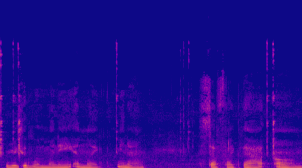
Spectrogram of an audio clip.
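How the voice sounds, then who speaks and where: Soft-spoken, a woman talks at a moderate pace and medium pitch in a monotone, flat delivery. There is noticeable background noise. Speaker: podcaster. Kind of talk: casual monologue. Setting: at home, walking around the room. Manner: soft-spoken, talking quietly; halting, many fillers.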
